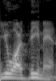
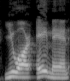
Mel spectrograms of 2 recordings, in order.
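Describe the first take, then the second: First: "the" stressed as THE man; "You are the man" with a clear push on "the". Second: Said in the usual way. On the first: Shown as a demonstration. Pastor contrasts a man and THE man, stressing the. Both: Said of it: "there's a difference between saying".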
